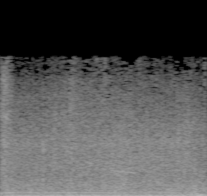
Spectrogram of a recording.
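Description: Waves crash against rocks below.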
